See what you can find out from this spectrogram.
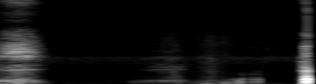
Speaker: Oh my God, that was a lot of sneezes.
